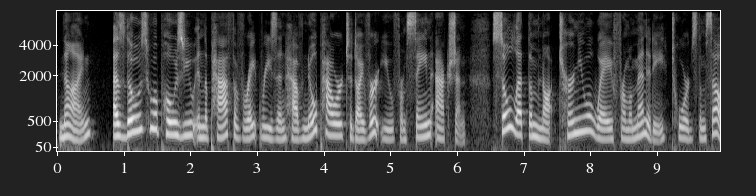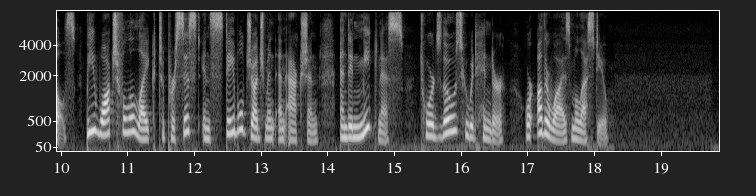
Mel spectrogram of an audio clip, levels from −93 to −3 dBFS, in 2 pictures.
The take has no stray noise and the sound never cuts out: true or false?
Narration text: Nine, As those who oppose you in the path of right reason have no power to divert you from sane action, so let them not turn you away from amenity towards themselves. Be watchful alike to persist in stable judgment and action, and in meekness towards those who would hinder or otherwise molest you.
true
